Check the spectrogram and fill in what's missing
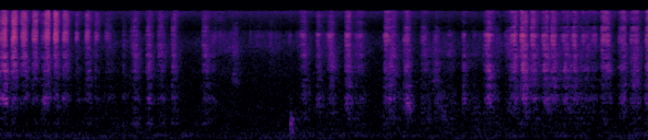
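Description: A red wooden colored pencil is rubbed in short, scratchy strokes over a small area of a thin printed coloring book page lying flat on a table. The strokes make a quiet, bright, papery scratching that comes in quick, uneven bursts, easing off briefly in the middle before picking up again.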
